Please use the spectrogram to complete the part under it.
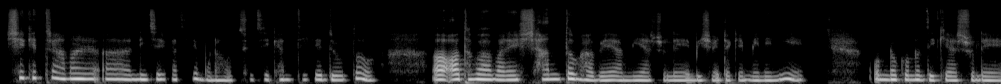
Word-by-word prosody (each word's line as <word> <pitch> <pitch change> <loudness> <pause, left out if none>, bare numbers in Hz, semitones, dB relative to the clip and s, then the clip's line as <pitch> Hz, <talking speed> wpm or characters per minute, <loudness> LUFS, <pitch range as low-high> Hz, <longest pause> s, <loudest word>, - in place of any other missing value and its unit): সেক্ষেত্রে 300 0 -3
আমার 255 0 +6 0.3
আ - - +2 0.3
নিজের 230 +1 +1
কাছেই 230 +3 -5
মনে 190 0 -1
হচ্ছে 190 +3 -9
যে - - -24
এখান 215 +1 -3
থেকে 215 0 -10
দ্রুত 200 -1 -2 0.8
অ - - +6 0.2
অথবা 235 0 +4 0.2
মানে 210 0 +2 0.2
শান্তভাবে 230 -5 +2
আমি 185 0 0
আসলে 190 -1 -5 0.2
বিষয়টাকে 190 0 -5
মেনে 185 0 +1
নিয়ে 240 -1 +2 0.8
অন্য 215 -1 +2
কোনো 215 -1 +1
দিকে 195 0 -2
আসলে 195 0 -4
210 Hz, 145 wpm, -22 LUFS, 190-235 Hz, 0.8 s, আমার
